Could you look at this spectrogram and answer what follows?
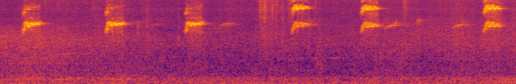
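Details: Young Javan Munia repeating a piercing, thin squeak roughly every one and a half seconds, six notes in a row, with a few softer chips between them and a low background hum.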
